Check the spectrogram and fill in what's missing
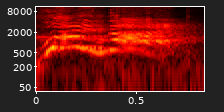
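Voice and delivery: put-on high shrieking kid yell; little girl yelling back. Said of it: "Louise yelled back".

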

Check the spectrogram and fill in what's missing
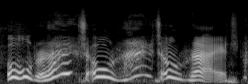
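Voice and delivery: a rising goofy take on the catchphrase; another bad McConaughey try. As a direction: lineup suspect botching the catchphrase. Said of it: "then you get like".

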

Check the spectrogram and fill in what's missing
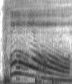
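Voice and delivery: loud, high drawn-out "oh"; re-enacted cry of agony; groan of pain. Patient retells nerves being pulled, groan of pain.

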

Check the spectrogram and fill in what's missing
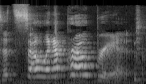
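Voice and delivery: high, prim mock outrage; mock scandalized. Co-host mimicking Serena's prim outrage. Mocking Serena's age-gap complaint.

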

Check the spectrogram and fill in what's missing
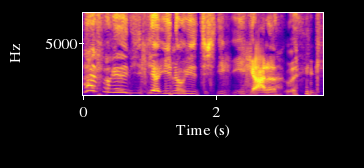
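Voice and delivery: put-on slurred, squeaky high drunk ramble. Shown as a demonstration. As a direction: play yourself blackout drunk. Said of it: "drunk impersonation of myself".

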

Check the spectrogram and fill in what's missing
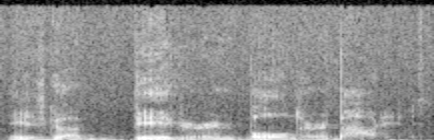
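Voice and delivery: hushed dramatic whisper; preacher whispering to the congregation. Real, not acted. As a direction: lean in and whisper it. Dramatic aside in sermon.

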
